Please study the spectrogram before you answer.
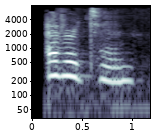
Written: everton

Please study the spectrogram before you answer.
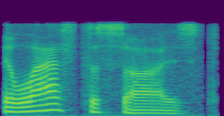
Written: elasticized

